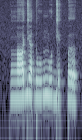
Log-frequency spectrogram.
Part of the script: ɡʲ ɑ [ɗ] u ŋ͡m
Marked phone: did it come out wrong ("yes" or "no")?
no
